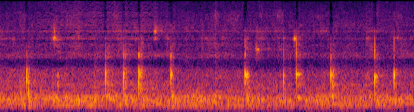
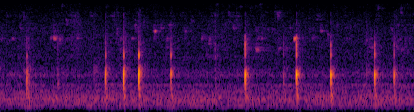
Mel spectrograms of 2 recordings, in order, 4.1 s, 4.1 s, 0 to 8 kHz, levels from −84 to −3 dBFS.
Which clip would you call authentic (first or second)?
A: second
